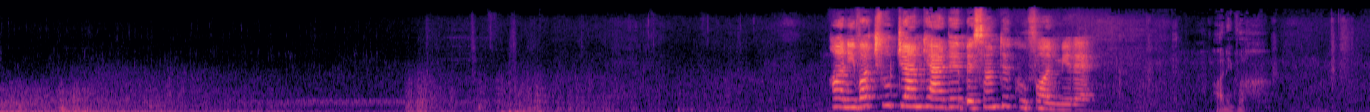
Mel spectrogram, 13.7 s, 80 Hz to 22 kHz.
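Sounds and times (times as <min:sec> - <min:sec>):
deep rolling thunder rumbling: 0:00.0 - 0:11.5
steady rain falling at an abandoned building with no roof: 0:00.0 - 0:13.6
speech: 0:08.4 - 0:11.0.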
